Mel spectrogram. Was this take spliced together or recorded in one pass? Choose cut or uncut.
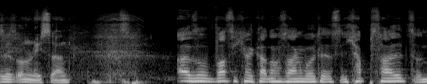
uncut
